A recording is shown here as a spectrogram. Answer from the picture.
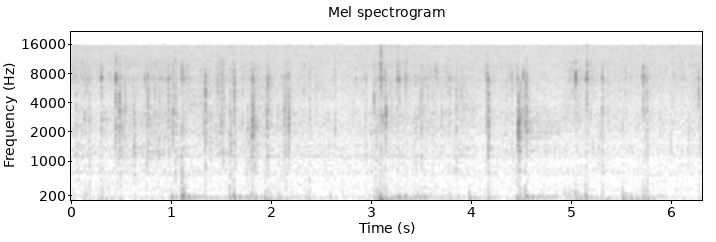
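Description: Pages of a Bible being leafed through close to a handheld microphone: faint, irregular soft taps and paper rustles.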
